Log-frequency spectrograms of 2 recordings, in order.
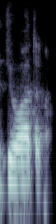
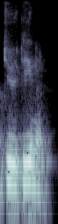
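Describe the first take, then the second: First: "duodenum" said in his adopted accent, stress shifted. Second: Said in the usual way. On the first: Real, not acted. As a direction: say "duodenum" with the foreign-sounding accent he picked up. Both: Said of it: "I don't know why I developed, uh, that accent".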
